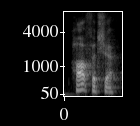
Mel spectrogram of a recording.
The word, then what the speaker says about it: Hertfordshire: So this first song comes from a band called The Subways, out of, and I'm probably going to pronounce this incorrectly, so I severely apologize, Hertfordshire, UK? Hertfordshire.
